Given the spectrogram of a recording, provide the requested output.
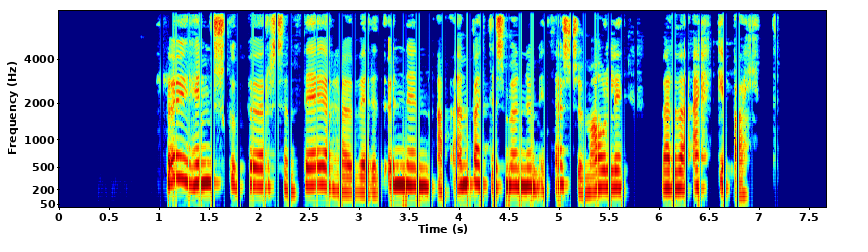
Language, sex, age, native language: Icelandic, female, 30-39, Icelandic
